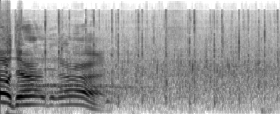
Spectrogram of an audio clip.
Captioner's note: applause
